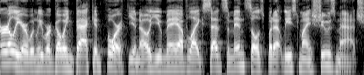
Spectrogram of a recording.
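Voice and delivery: ordinary talk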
